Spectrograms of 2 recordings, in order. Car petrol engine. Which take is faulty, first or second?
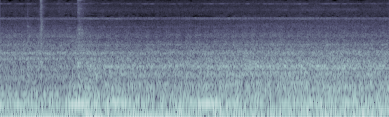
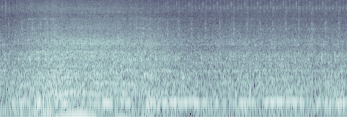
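first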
